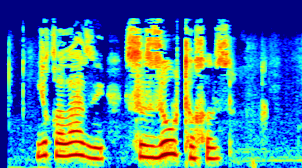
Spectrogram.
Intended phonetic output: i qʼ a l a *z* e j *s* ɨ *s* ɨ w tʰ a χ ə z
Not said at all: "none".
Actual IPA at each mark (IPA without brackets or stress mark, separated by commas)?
z, s, z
